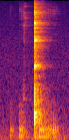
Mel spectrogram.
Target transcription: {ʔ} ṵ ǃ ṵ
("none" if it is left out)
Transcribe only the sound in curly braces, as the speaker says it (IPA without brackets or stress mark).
ʔ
